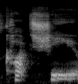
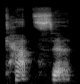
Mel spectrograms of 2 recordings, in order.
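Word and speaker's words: Cat Sìth: because of the fae known as Kotshi, or as it looks like, as it's spelled, cat Sith.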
